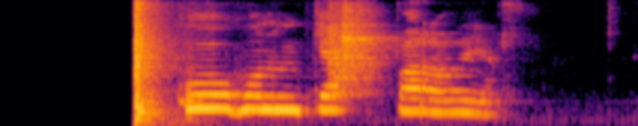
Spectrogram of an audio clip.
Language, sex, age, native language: Icelandic, male, 9, Icelandic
